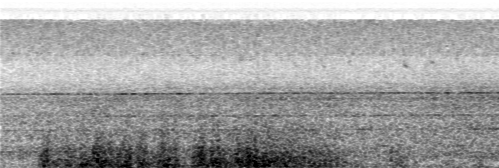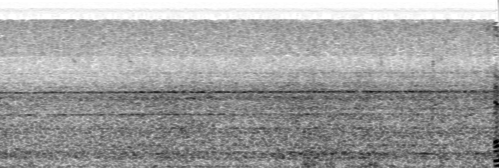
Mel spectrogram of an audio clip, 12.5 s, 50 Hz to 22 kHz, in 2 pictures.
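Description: KLM Embraer E190 airliner at Manchester Airport, its engine rumble swelling fairly close for the first few seconds, then settling into a steady, fainter roar as it moves away.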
